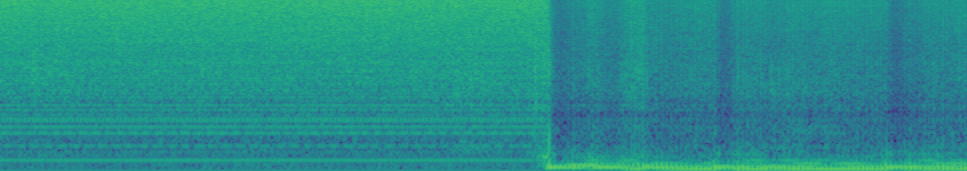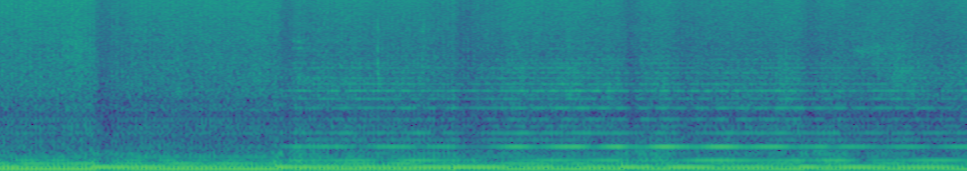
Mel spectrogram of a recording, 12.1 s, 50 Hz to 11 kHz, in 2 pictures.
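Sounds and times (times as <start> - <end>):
hiss and electrical hum: 0.0 - 12.0
ensemble playing low sustained chord: 3.4 - 12.0.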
